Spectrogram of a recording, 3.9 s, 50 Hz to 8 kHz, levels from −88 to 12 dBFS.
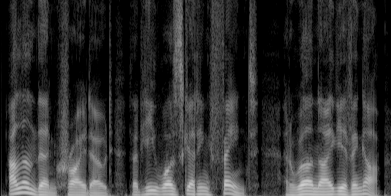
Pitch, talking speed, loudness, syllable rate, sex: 120 Hz, 215 wpm, -17 LUFS, 5.1 syllables/s, male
